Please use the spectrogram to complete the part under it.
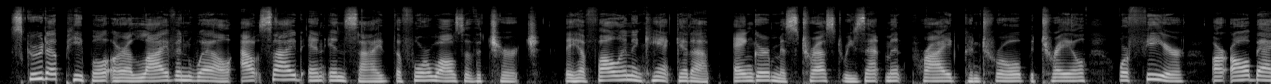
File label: VO raw single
